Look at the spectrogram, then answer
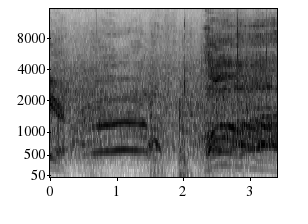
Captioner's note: Hulk grunts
